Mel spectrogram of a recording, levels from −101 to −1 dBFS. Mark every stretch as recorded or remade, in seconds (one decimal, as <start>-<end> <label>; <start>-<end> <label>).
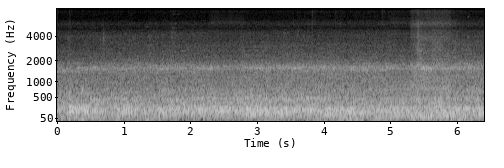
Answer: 0.0-2.3 recorded; 2.3-2.8 remade; 2.8-5.0 recorded; 5.0-5.9 remade; 5.9-6.4 recorded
